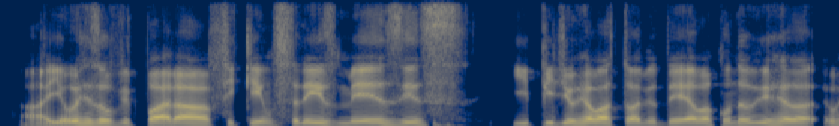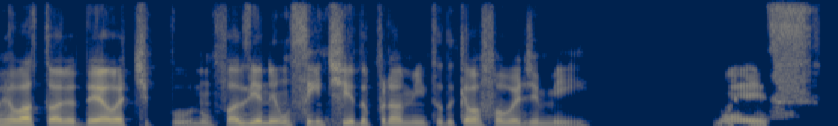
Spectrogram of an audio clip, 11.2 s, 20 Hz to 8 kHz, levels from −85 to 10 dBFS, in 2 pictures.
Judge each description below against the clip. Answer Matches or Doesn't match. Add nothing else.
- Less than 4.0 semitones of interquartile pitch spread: Matches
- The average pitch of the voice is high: Doesn't match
